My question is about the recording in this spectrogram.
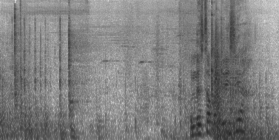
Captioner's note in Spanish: Sonido al abrir la puerta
